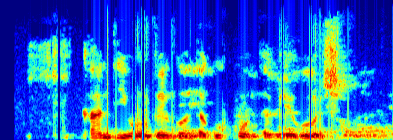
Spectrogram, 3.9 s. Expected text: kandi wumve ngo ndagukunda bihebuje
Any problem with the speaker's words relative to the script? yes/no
no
